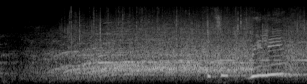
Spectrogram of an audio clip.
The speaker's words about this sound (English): Really, is it okay? Really? Like she's shocked that we're clapping, right?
